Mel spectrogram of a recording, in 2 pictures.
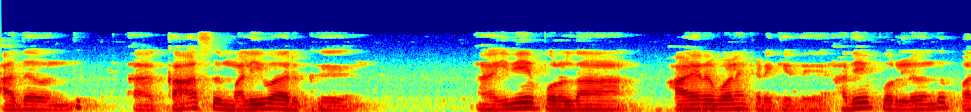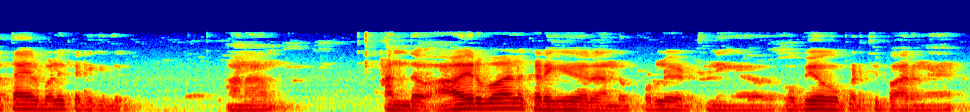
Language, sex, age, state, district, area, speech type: Tamil, male, 60+, Tamil Nadu, Mayiladuthurai, rural, spontaneous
